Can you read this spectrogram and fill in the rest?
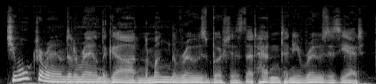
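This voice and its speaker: A man's voice: on the low side, lively intonation, fast, dark tone. A man reading a storybook aloud as a narrator. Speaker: audiobook reader.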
